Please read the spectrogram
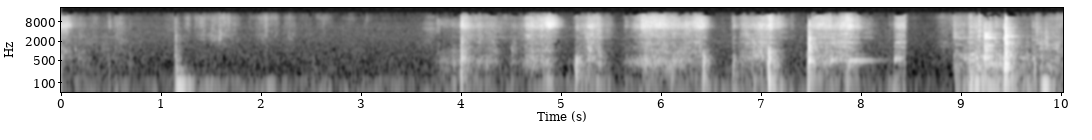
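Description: A metal mixing bowl clattering against utensils: after a quiet start with one low knock, a run of short scrapes and sharp clinks follows from about four seconds in as sticky sugar filling is worked out of the bowl.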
